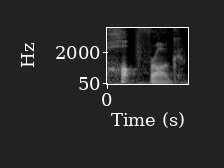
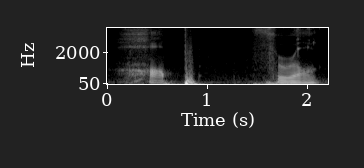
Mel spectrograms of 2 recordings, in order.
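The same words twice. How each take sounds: First: It is said in a normal voice. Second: It is said in a deep, gloomy voice.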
